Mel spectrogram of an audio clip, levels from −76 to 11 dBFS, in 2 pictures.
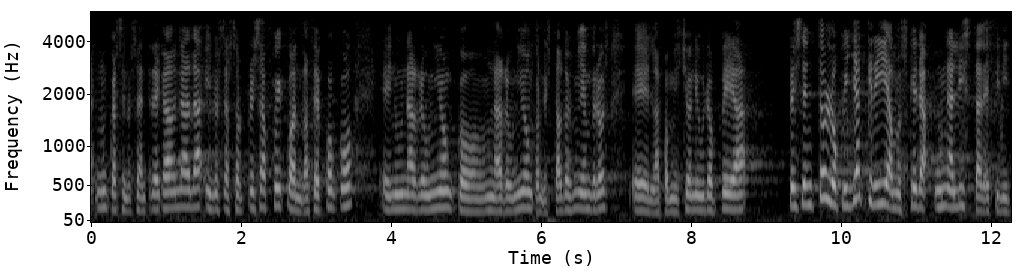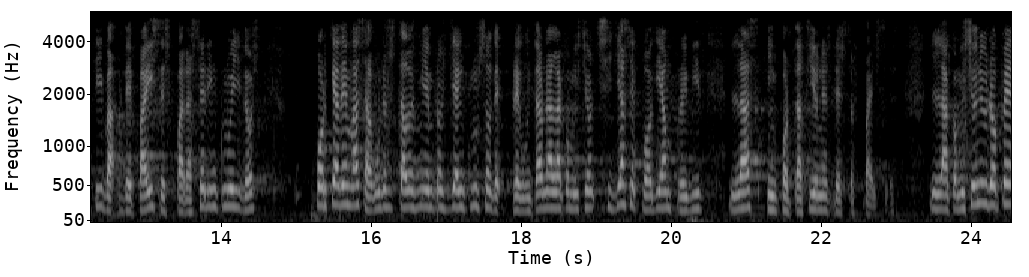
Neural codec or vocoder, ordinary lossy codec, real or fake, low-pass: autoencoder, 48 kHz, 128 numbers a frame, DAC-VAE, trained on Japanese speech; none; fake; 5.4 kHz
